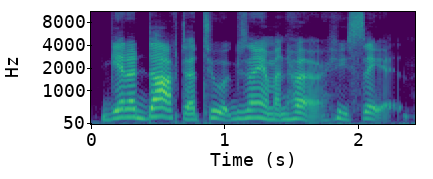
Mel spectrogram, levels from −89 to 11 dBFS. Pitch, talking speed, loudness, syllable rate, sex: 190 Hz, 195 wpm, -19 LUFS, 6.0 syllables/s, female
